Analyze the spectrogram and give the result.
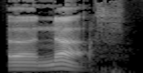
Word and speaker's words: enough: Notice I'm not saying enough or enough, making two strong syllables, but enough. I'm making the E in the beginning into a schwa sound, an sound. And then the OU in the middle are getting an sound as well, but a stronger one, a short U.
